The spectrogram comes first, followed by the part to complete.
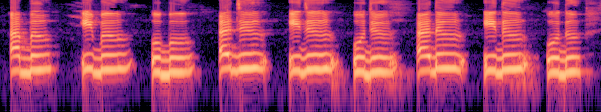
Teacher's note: اینڈ کے اندر ہا کا ساؤنڈ نہ آئے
